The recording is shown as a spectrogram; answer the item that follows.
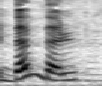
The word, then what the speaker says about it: Bumble: Ouais, Comment je tu prononces Bumble Ouais, c'est Bumble.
